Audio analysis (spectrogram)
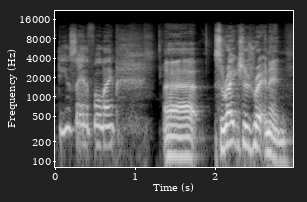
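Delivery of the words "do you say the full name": mock high squeak. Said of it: "and I'm like".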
